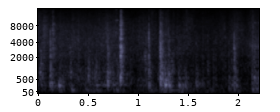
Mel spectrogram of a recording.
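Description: Rummaging through loose gear stored behind a tractor cab seat: irregular rustling and handling noise with a few sharp knocks, the loudest just under a second in and another about a second and a quarter in.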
